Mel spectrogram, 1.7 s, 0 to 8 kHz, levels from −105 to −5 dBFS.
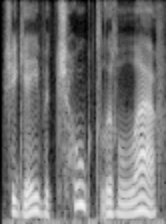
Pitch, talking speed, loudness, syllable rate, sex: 165 Hz, 215 wpm, -17 LUFS, 5.1 syllables/s, female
